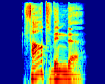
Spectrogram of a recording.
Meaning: nominative/accusative/genitive plural of Fahrtwind
- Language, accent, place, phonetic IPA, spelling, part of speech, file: German, Germany, Berlin, [ˈfaːɐ̯tˌvɪndə], Fahrtwinde, noun, De-Fahrtwinde.ogg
